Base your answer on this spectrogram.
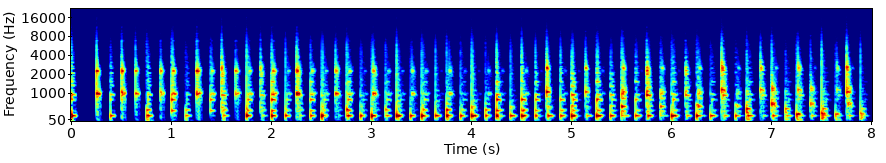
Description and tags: Random fm loop - 120bpm
Random FM loop running at 120 bpm (and playing a G key), produced using one of my own designed patches, made in Sonar X3 using Ichiro Toda's Synth1 VSTi.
